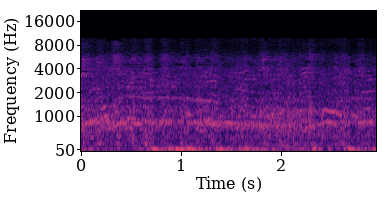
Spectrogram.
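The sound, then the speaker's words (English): A dense, massive crowd at a political roadshow for DK Shivakumar, who is on a special campaign vehicle as he files his nomination papers, roars with continuous overlapping chatter and shouts, a loud steady wall of babble with occasional whoops and cheers rising above it. “I'm definitely caught in the midst of crowd, but you can imagine, you can see where Mr.”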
